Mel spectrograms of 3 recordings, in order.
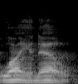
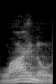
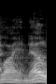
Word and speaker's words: Lionel: I And by the way, he pronounces it Lionel. I would I've little did I know I spent my whole life calling it Lionel Richie. He is Lionel Richie.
